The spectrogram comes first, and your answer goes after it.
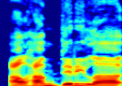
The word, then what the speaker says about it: alhamdulillah: Uh alhamdulillah.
